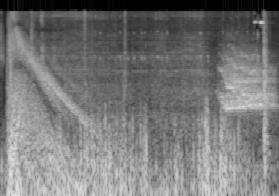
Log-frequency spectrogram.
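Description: Edited-in sound effect: a sudden loud whoosh that falls steeply in pitch over about a second, over a low rumble, then a short hiss near the end.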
